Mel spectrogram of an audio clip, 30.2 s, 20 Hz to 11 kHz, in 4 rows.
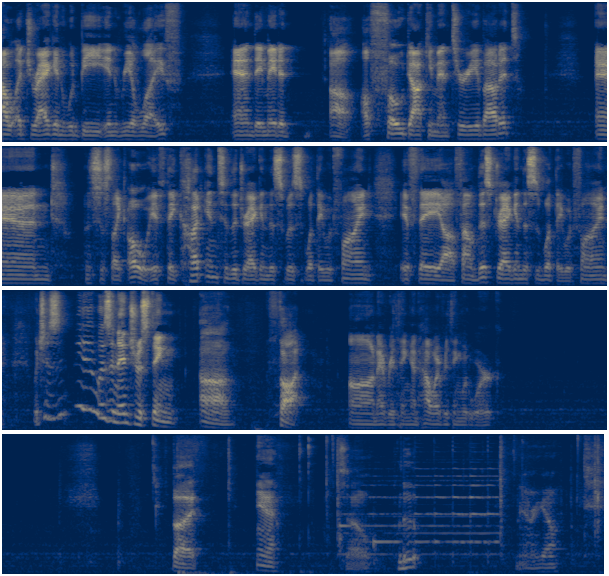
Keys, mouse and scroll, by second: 26.4 click, 26.7 space.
